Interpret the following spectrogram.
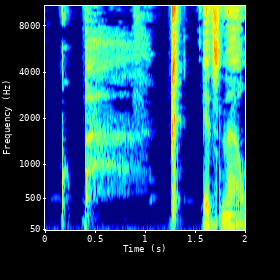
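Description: A man's mouth clicks and a soft breath in a pause between spoken phrases, with a word of speech near the end.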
